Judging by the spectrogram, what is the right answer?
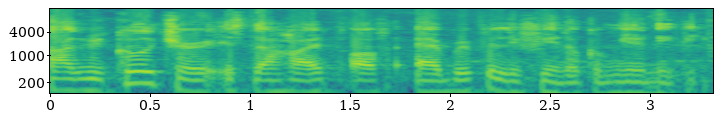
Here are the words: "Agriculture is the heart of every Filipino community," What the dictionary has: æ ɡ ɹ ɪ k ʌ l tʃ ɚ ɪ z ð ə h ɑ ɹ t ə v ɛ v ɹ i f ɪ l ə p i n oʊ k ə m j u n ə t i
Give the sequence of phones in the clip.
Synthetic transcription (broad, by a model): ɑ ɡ ɹ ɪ k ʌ l tʃ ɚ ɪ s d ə h ɑ ɹ t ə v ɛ b ɹ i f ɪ l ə f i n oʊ k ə m j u n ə t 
